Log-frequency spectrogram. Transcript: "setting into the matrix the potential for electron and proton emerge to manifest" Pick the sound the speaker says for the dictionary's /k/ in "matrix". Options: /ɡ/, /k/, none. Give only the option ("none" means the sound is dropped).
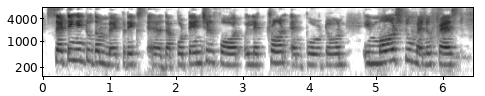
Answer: /k/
